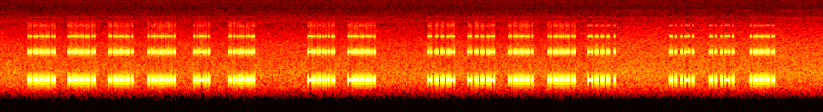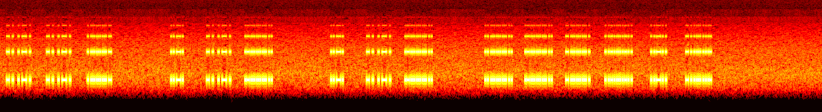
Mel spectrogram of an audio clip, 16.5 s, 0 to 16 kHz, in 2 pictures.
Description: Hellschreiber (Feld-Hell, 122.5 baud), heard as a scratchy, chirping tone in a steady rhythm, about 1050 Hz. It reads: S56ZIQ DE AA6SF 449 449 145 145 S56ZIQ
